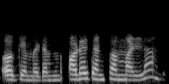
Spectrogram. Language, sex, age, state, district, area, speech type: Kannada, female, 18-30, Karnataka, Mysore, urban, conversation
